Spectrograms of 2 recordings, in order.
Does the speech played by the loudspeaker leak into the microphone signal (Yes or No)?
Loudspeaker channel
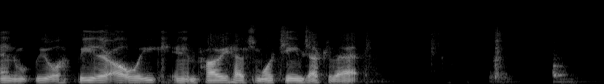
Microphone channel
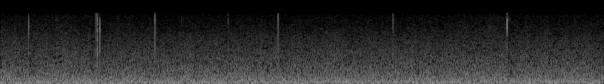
No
